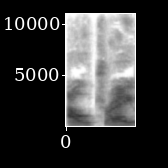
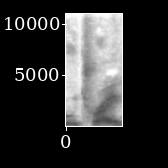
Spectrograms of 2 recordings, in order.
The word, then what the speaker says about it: Outre: It is from Outre or Outre, however you prefer to pronounce it.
